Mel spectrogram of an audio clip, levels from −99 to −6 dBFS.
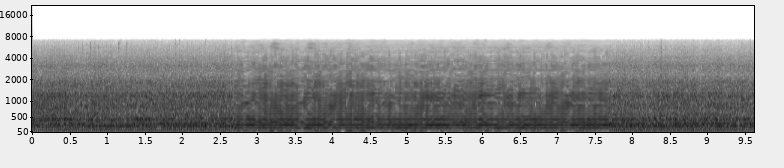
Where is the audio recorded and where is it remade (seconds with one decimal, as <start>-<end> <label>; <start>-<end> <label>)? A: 0.0-2.7 recorded; 2.7-7.7 remade; 7.7-9.6 recorded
